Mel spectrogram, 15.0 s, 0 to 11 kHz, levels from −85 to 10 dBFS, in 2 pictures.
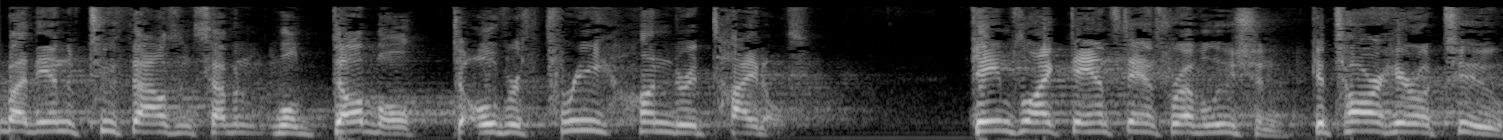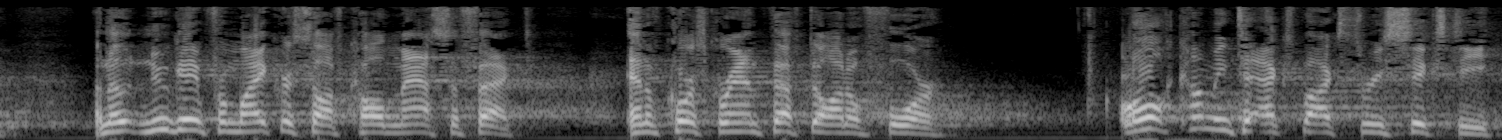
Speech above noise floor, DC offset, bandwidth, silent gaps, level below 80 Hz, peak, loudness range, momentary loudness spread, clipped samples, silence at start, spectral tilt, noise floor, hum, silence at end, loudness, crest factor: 40 dB; under 0.1%; 9.6 kHz; none; -62 dBFS; -2 dBFS; 2 LU; 8 LU; under 0.1%; 0 s; -3.5 dB/octave; -59 dBFS; none; 0 s; -20 LUFS; 18 dB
